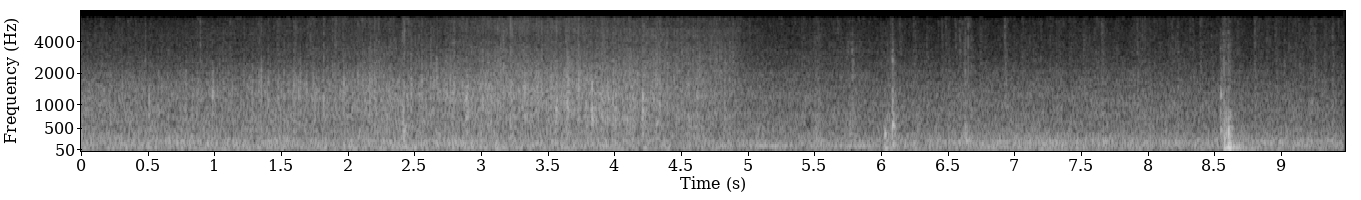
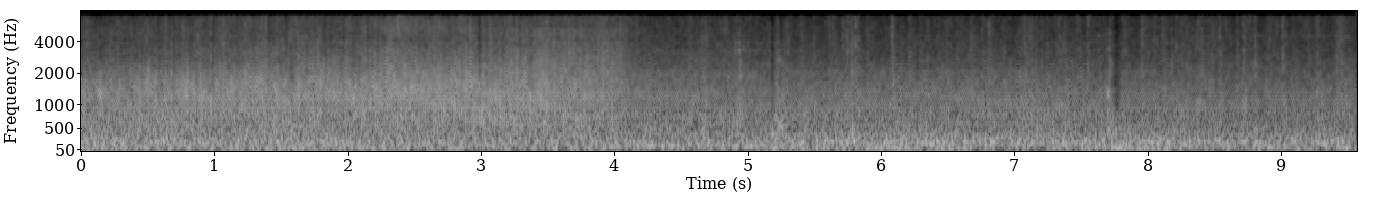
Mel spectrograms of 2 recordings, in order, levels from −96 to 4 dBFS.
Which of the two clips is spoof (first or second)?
second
